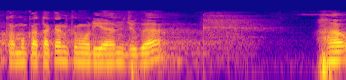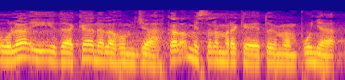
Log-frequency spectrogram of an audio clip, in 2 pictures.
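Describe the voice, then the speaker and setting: A man teaching a religious book study in a conversational way, putting questions to his listeners. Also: medium pitch. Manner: conversational, quizzes listeners, briefly chants examples. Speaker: Islamic teacher. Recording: dull recording in a long-reverb hall.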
